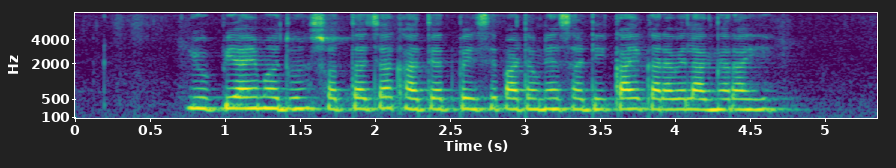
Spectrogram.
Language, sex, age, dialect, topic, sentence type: Marathi, female, 18-24, Standard Marathi, banking, statement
